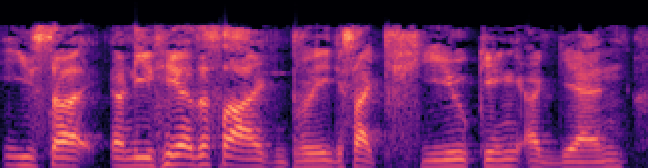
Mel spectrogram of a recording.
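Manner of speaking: ordinary delivery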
